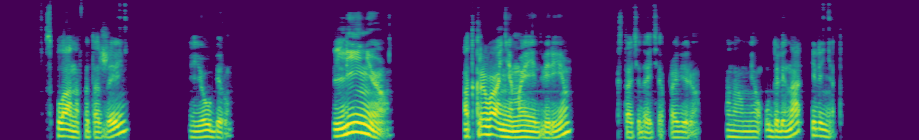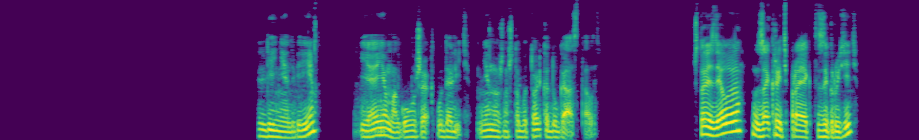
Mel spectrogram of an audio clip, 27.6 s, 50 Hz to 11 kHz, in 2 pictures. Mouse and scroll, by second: 0.4 click, 1.7 click, 2.6 click, 4.1 click, 4.6 scroll down 1, 4.9 middle click, 7.4-8.0 scroll down 1, 8.0-8.4 scroll up 2, 10.4 click, 12.3 click, 14.1 middle click, 15.7 click, 25.1 click.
